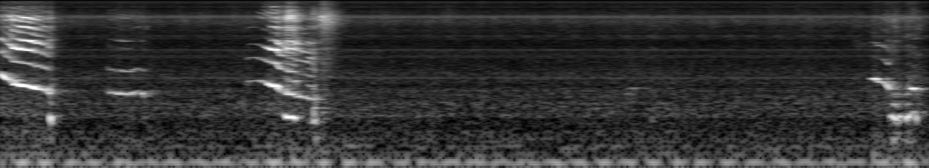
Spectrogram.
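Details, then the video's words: Caged French Bulldog in a tantrum, giving sharp descending whines and yelps at the start, near two seconds and again near the end, separated by quiet with a constant low hum underneath. "FRENCH BULLDOG THROWS TANTRUM IN HIS CAGE!!"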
